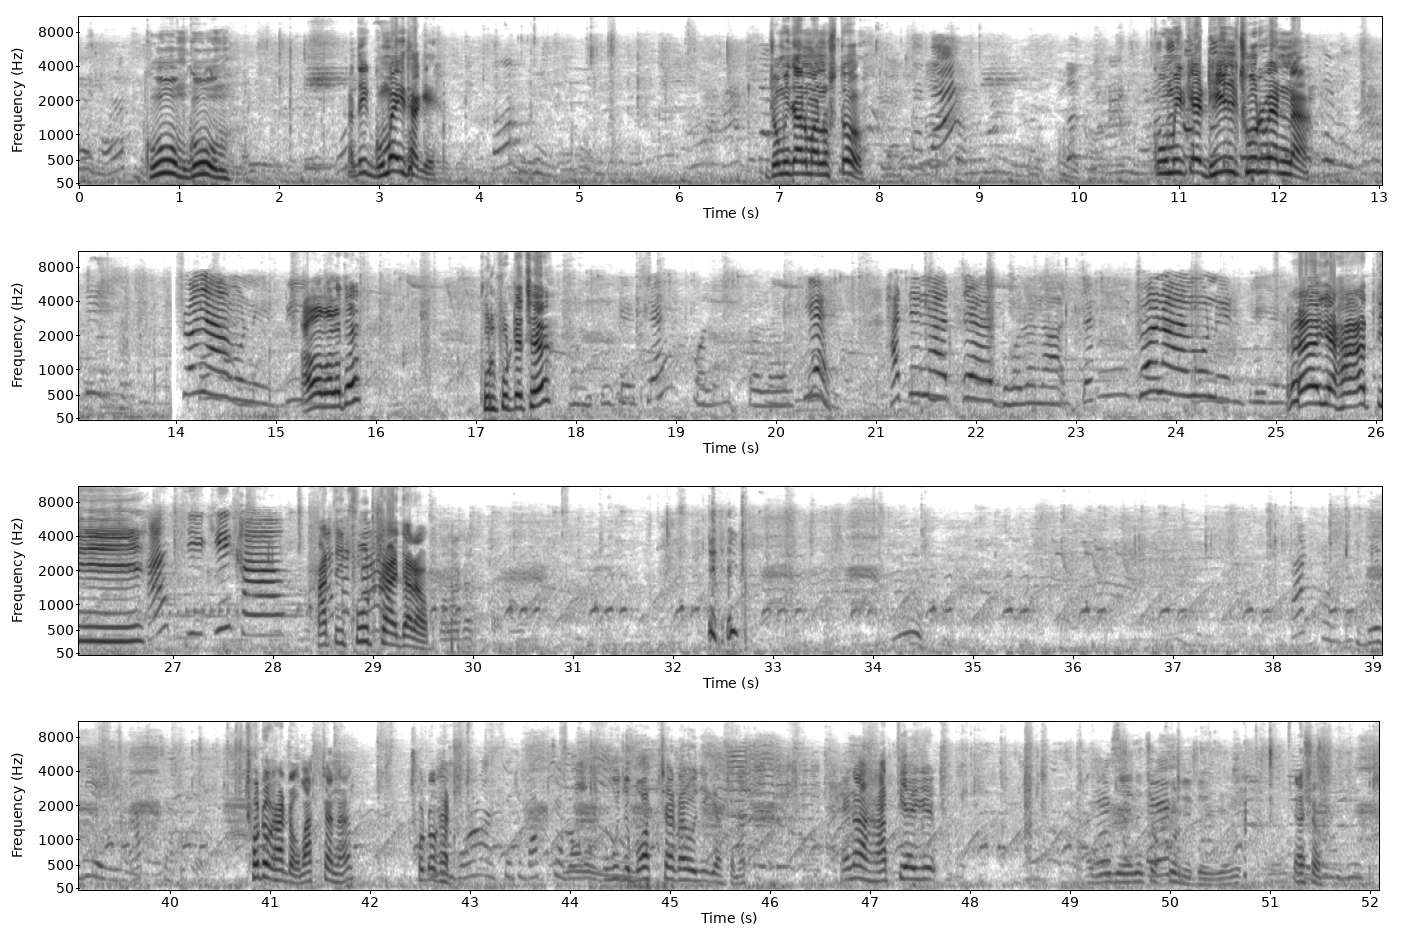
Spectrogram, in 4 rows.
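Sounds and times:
background chatter of voices: 0.0s - 52.0s
bird crying loudly: 30.3s - 38.0s
man's voice nearby: 44.0s - 45.9s, 49.0s - 51.8s.

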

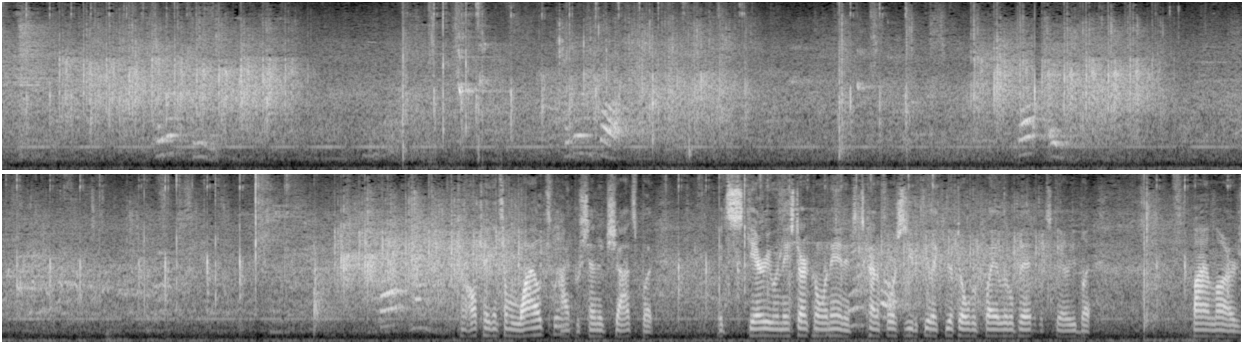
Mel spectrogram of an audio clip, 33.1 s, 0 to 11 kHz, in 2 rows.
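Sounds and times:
faint steady hum: 0.0s - 33.0s
applause: 0.3s - 4.0s, 7.4s - 10.0s, 13.0s - 15.5s, 20.9s - 24.0s, 28.0s - 30.8s
table tennis ball clicking: 5.4s - 9.3s, 11.2s - 12.2s, 16.6s - 20.4s, 25.4s - 28.3s, 31.7s - 33.0s.

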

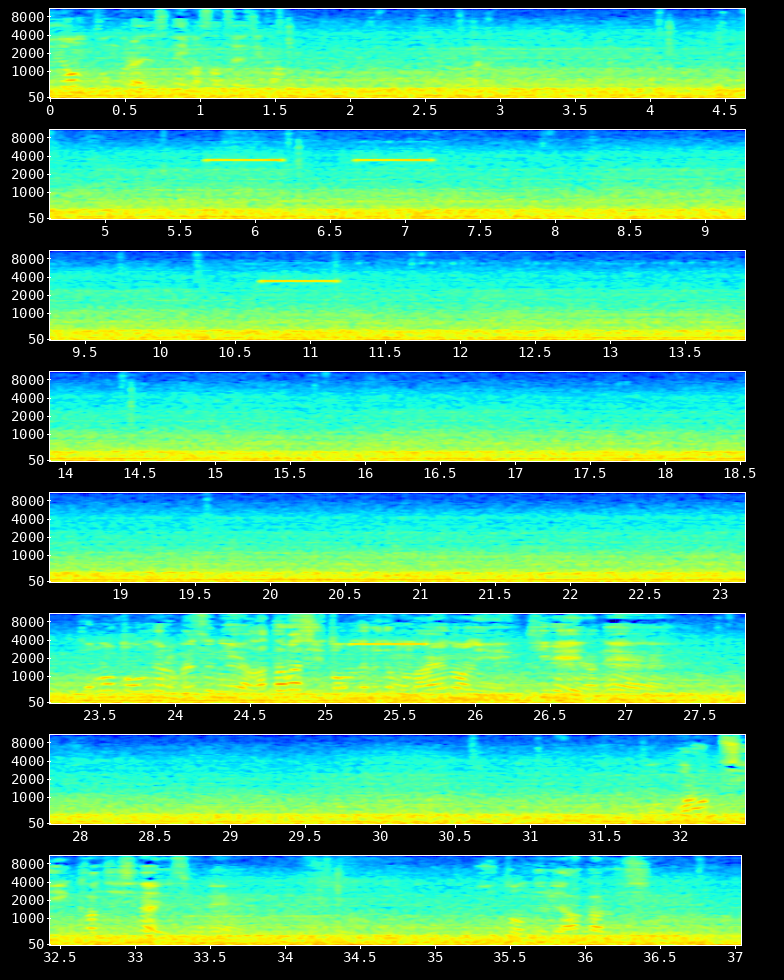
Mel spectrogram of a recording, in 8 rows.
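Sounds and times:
car road and engine noise: 0.0s - 37.0s
short high beeps: 5.7s - 7.3s, 10.7s - 11.3s, 25.2s - 25.8s.

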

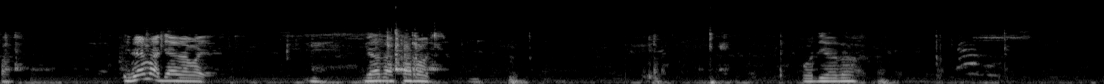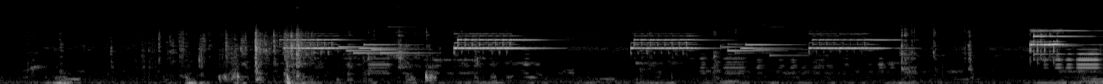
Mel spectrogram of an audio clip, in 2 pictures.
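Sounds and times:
plastic parts clicking and knocking: 12.1s - 16.0s
phone ringtone melody: 13.8s - 20.4s, 21.2s - 22.0s.

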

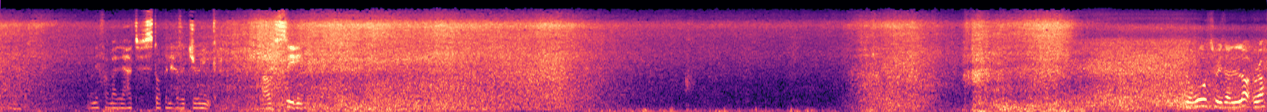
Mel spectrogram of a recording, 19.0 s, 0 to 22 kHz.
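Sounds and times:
wind buffeting microphone: 0.0s - 19.0s
surf breaking on beach: 3.0s - 11.0s, 11.7s - 19.0s.

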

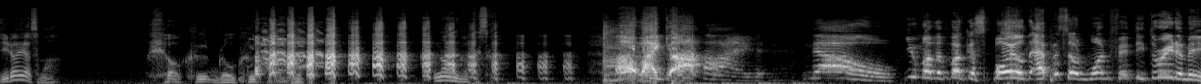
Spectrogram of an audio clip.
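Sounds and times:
man laughing: 2.5s - 5.8s.

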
